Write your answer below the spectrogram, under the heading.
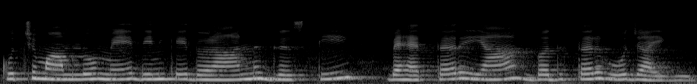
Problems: background sounds at intervals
